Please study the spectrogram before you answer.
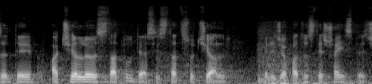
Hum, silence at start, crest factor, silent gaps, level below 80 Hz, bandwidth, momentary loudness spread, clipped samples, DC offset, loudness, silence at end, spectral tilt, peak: none; 0 s; 18 dB; none; -40 dBFS; 16.5 kHz; 10 LU; under 0.1%; under 0.1%; -21 LUFS; 0 s; -6 dB/octave; -2 dBFS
